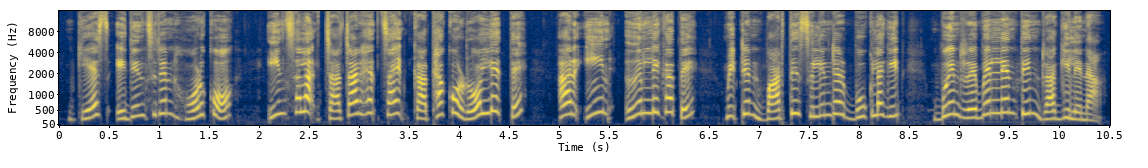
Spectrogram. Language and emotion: Santali, angry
